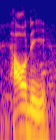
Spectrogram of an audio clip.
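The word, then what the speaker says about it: haldi: like the holy Fest h a l d i howdi like howdi with h yes so that's how you say turmeric in India so I was like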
